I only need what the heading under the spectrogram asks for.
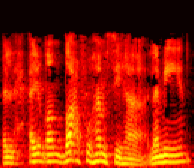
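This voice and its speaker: A man teaching Quran recitation to a class, explaining in casual dialect and chanting example words slowly. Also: mid-range voice, breathy edge, highs cut off.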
